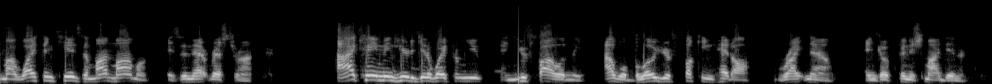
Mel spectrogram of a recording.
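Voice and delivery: put-on dead serious, deadly grave tone. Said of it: "just as serious as a fucking heart attack".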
